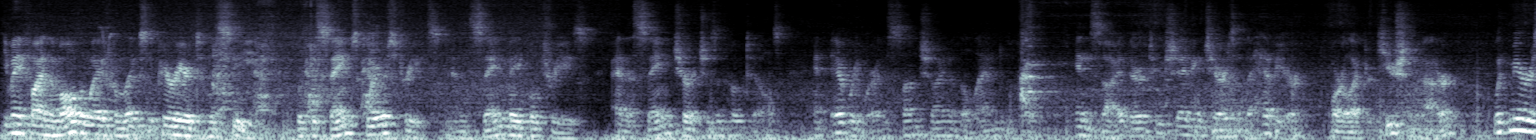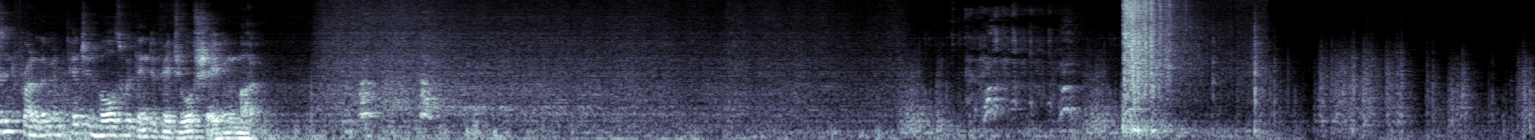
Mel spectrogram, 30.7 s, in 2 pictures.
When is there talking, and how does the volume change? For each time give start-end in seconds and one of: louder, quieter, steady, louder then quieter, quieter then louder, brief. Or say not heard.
0.0-17.9 quieter then louder.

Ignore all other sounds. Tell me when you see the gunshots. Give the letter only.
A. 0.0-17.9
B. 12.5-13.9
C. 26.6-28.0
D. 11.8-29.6
C.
